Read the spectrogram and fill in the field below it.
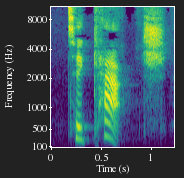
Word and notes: to catch: British English

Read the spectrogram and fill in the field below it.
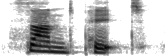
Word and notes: sandpit: British English

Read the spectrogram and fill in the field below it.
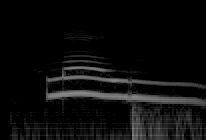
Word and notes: glue: British English

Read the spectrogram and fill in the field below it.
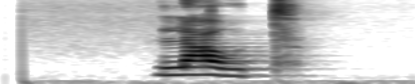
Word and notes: loud: Australian English

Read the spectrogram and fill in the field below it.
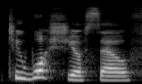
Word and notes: to wash yourself: British English

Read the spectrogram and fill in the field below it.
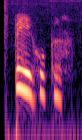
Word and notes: play areas: British English

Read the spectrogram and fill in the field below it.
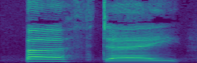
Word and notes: birthday: British English

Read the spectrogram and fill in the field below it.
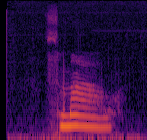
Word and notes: narrow: British English

